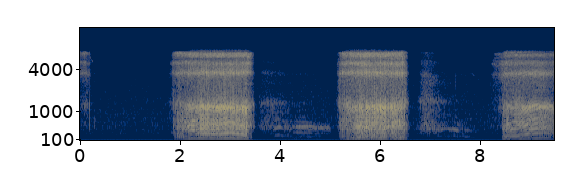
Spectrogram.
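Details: Loud, harsh, rattling snores on each breath in, about three in nine seconds, with quieter breaths out between them.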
